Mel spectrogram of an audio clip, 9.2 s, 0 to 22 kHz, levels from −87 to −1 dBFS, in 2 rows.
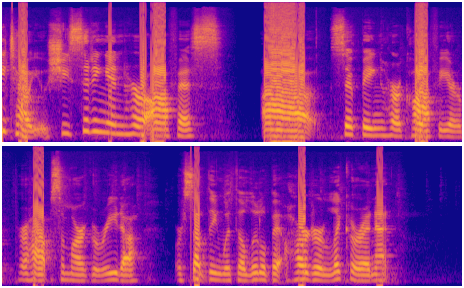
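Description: A speech clip broken by violent, sharp cracks on loud syllables at 0.10–0.25 s (just before "you she's sitting"), 1.06–1.63 s, 2.62–3.02 s, 4.13–4.25 s, 4.91–5.01 s (before "a margarita or"), 6.48–6.56 s, 7.56–7.62 s (after "with a little bit") and 8.35–8.40 s. This is integer overflow: peaks driven about 3 to 7 dB past the integer limit wrap to the opposite sign instead of being held.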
